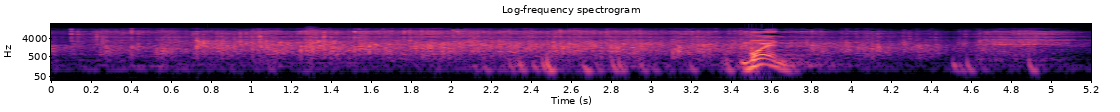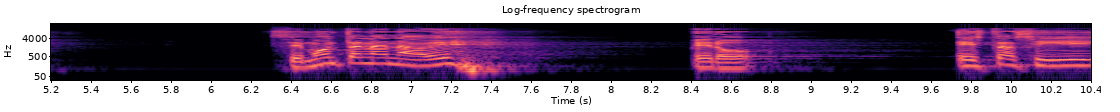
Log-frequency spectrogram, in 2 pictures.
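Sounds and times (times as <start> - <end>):
audience applause: 0.0 - 5.2
speech: 3.4 - 3.8, 6.4 - 7.5, 8.4 - 8.8, 9.7 - 10.3.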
